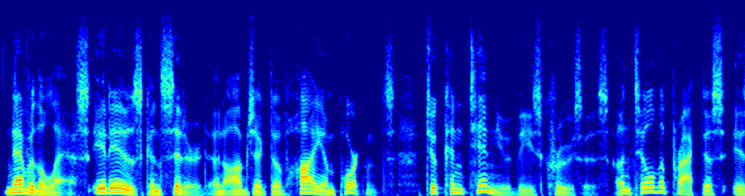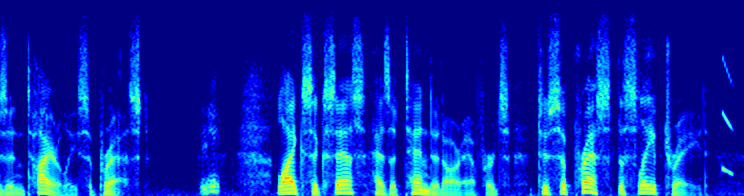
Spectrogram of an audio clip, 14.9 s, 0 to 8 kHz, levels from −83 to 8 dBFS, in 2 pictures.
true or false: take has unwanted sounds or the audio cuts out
true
